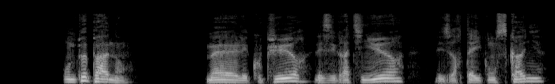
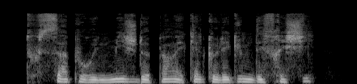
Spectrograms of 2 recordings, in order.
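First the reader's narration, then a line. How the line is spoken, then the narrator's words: Muttered. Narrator (French): marmonna-t-il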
